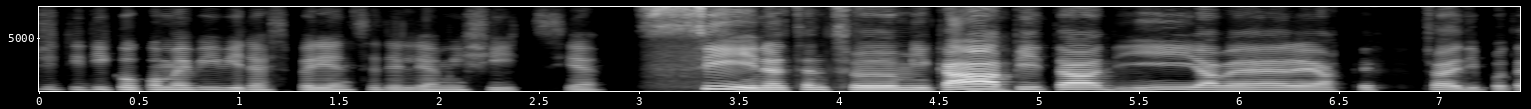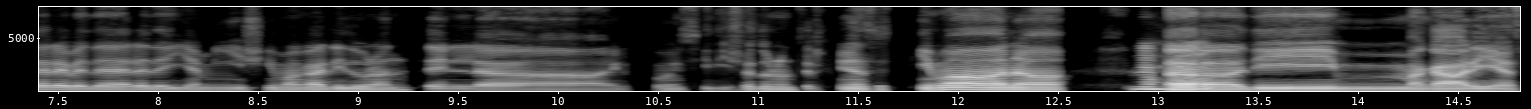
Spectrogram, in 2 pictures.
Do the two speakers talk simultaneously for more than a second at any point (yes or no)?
no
